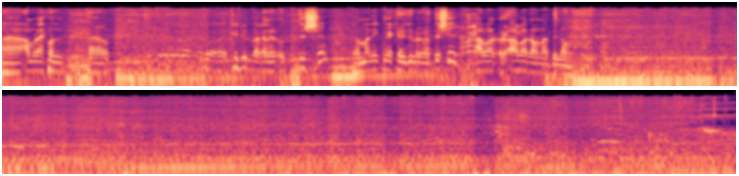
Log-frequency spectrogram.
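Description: A bus engine rumbles steadily while driving along.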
